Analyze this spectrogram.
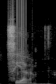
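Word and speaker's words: Ceará: First है किियारा जिससे होगा हमारा सियारा। प्रोनाउंसिएशन आप सेम कर सकते हो। स्पेलिंग अलग है।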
